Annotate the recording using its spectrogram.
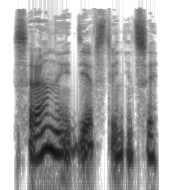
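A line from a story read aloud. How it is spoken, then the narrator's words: Sleepy mumble. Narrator (Russian): сонно бормочет она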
